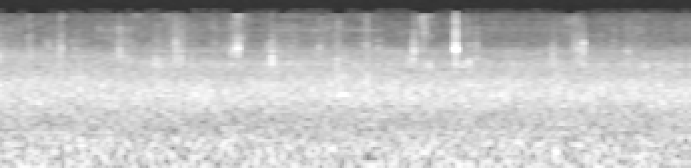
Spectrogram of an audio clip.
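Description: Steady outdoor city background noise, a low hum of traffic, with a few faint clicks.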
